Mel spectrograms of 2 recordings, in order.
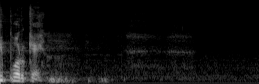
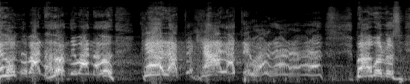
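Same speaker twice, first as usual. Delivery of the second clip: urgent shouting; 12 semitones higher, 4 dB louder than usual. Acted. Another fish urges the others.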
